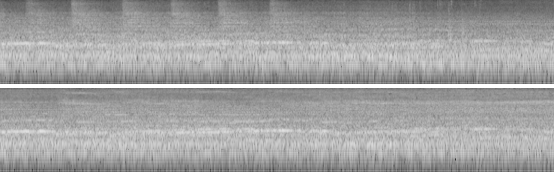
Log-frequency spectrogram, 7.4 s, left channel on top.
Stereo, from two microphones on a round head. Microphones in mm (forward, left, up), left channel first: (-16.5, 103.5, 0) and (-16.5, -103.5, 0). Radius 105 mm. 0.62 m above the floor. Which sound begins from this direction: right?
A motorcycle, at 0.0 s.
